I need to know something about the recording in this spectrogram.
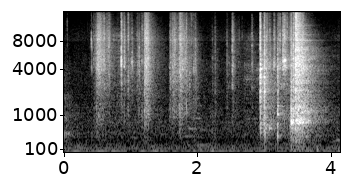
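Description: Kitchen clatter at a countertop: utensils and dishes clinking and scraping in a few short bursts, the loudest about three seconds in.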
